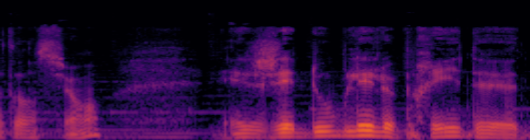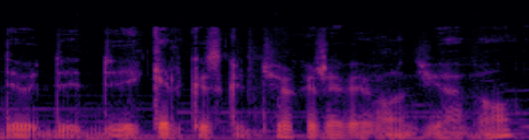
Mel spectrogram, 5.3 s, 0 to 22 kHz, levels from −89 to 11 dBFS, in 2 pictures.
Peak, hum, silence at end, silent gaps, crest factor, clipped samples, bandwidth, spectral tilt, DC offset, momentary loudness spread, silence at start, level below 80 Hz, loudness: -14 dBFS; none; 0 s; none; 22 dB; under 0.1%; 11.5 kHz; -6 dB/octave; under 0.1%; 15 LU; 0 s; -60 dBFS; -36 LUFS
